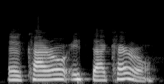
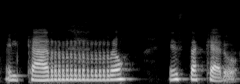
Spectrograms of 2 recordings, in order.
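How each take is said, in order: First: Carro and caro sound exactly the same. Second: Carro and caro sound clearly different. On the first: The speaker calls it wrong. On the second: The speaker calls it right.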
